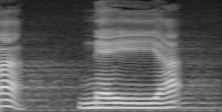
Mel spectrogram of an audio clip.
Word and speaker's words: เนยะ: ก็ เลย บอก ว่า การ อ่าน ออก เสียง ตัว บาลี ประโยค นี้ หรือ คำ นี้ ให้ อ่าน ออก เสียง เป็น สระเ ยักษ์ เป็น ตัว สะกด เพราะ ฉะนั้น เมื่อ จะ ออก เสียง คำ ว่า เนยะ ที่ เรา ออก ผิด มา โดย ตลอด เนี่ย ให้ ออก ให้ ใหม่ ให้ ถูก ต้อง ว่า เนยะ สระเย ยักษ์ โยม เน ไม่ ใช่ เนย ไม่ ใช่ ใน มั้ย พอ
